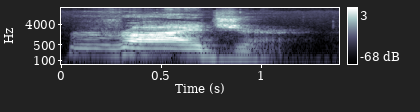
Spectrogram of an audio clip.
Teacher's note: Make sure ride is higher pitched and more stretched out than the word your.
